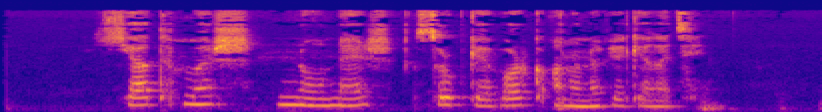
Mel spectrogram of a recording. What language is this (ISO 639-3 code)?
hye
